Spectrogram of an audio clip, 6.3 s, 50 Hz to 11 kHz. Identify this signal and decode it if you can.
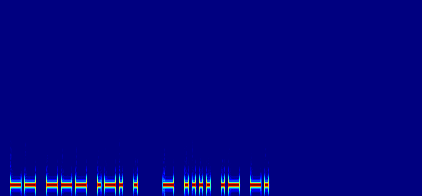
Morse code, heard as a keyed tone, about 22 wpm, 700 Hz. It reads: MORE THAN
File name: practice / 22wpm / Sets of 7 Words - 22wpm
